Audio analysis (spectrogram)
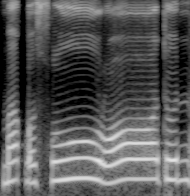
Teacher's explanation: صاد کو پر کر کے موٹا کر کے ادا کرنا ہے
